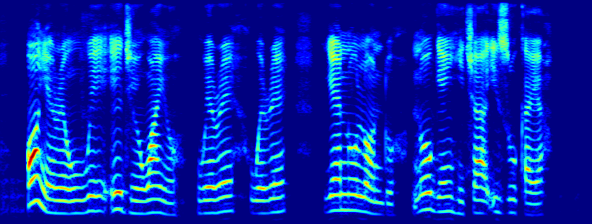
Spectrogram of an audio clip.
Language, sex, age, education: Igbo, female, 15-29, tertiary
